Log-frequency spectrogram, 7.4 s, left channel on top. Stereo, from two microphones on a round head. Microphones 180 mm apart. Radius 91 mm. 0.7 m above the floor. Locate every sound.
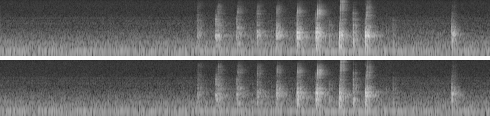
3.0 s running footsteps: 60° left (ahead or behind), 4.5 m; by 6.9 s 20° left (ahead or behind), 4.5 m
